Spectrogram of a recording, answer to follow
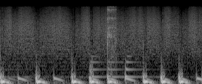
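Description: Live electronic music played on hardware synthesizers and drum machines: a fast, busy rhythm of short percussive hits that each fall in pitch, over a few steady held tones and noisy texture.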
